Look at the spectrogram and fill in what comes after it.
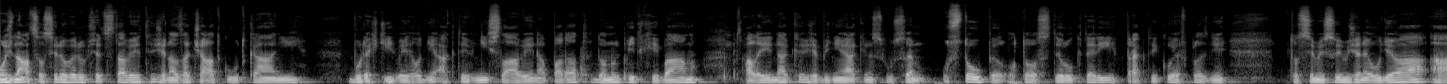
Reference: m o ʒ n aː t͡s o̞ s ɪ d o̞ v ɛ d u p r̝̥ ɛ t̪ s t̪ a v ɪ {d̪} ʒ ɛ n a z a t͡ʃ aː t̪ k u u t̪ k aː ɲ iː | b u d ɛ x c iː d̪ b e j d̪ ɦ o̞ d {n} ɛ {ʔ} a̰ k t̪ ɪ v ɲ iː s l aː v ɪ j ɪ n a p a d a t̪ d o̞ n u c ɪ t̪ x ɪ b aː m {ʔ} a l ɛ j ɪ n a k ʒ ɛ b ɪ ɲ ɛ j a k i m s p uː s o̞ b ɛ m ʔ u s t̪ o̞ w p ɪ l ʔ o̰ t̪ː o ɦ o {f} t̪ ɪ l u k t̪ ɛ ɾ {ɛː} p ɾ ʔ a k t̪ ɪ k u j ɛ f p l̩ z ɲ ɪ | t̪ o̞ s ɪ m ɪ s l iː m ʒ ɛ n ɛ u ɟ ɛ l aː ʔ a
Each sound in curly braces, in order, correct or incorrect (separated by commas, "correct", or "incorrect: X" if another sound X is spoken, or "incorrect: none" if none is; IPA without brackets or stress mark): incorrect: t̪, incorrect: ɲ, correct, correct, incorrect: s, incorrect: iː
